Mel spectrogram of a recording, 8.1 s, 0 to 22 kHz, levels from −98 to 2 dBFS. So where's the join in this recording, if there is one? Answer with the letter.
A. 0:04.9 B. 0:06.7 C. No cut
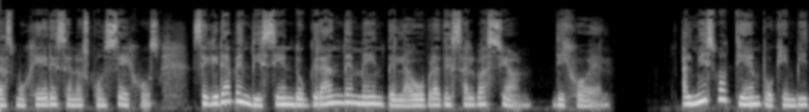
B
